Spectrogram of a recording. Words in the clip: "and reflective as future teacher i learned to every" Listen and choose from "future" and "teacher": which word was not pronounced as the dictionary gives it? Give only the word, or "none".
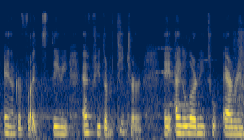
none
